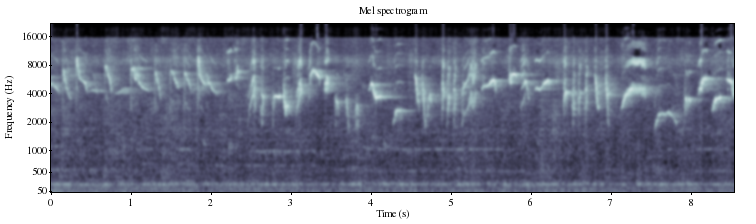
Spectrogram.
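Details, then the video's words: White-eye (pleci) singing intensely in the ngalas style, with piercing nembak phrases. Rapid, high twittering of swooping and rising notes pours out almost without pause, and a faint low hum runs underneath throughout. "Burung Pleci Gacor Ngalas Nembak || Pancingan Pleci Ngalas"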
